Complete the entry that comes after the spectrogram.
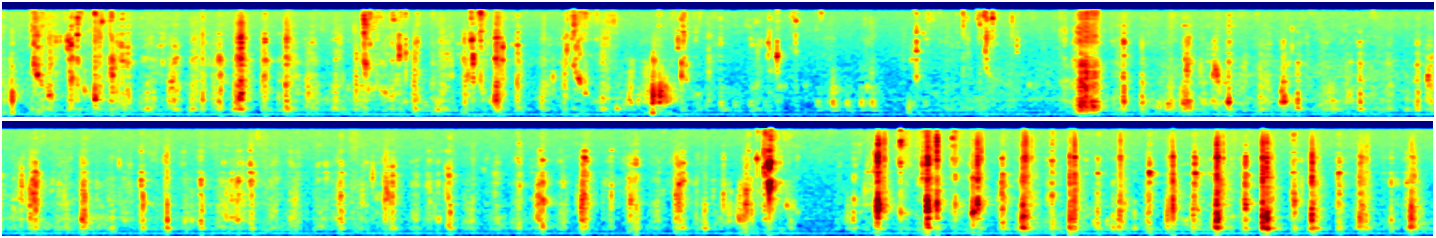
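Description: Close-up chewing and biting of crunchy food, cucumber kimbap and seasoned dried radish strips, heard through a clip-on microphone: many quick crisp crunches and wet mouth clicks, thickest at the start and again near the end, with a quieter stretch in between.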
